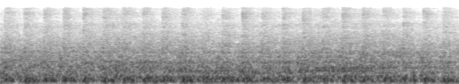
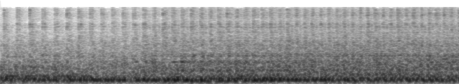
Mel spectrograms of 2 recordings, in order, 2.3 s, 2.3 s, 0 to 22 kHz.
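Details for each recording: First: 2011 Yamaha Jupiter MX carbureted single, ignition faulted for lacking power under load and uphill: after ignition checks, even smooth idle putter with no misses, knocks or surging; normal idle. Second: 2011 Yamaha Jupiter MX, carbureted, losing power when riding and climbing: engine revs then falls into a ragged uneven beat that won't pull; weak stator-to-CDI supply starving ignition, causing misfire.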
